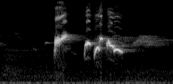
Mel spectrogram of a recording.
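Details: Red-whiskered bulbul, recorded for decoy use or to stir caged birds: one short, clear phrase of three bright whistled notes, rising then tumbling downward, in an otherwise quiet setting.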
